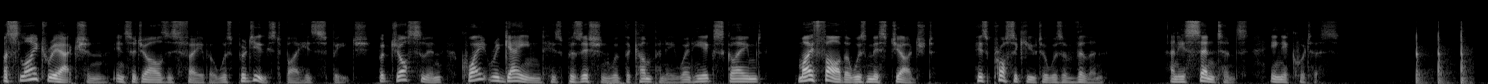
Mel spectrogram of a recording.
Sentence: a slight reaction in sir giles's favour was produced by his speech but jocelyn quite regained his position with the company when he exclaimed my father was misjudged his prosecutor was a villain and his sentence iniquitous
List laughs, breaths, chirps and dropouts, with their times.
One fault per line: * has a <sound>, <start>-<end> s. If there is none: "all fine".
* has a thud, 14.1-14.8 s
